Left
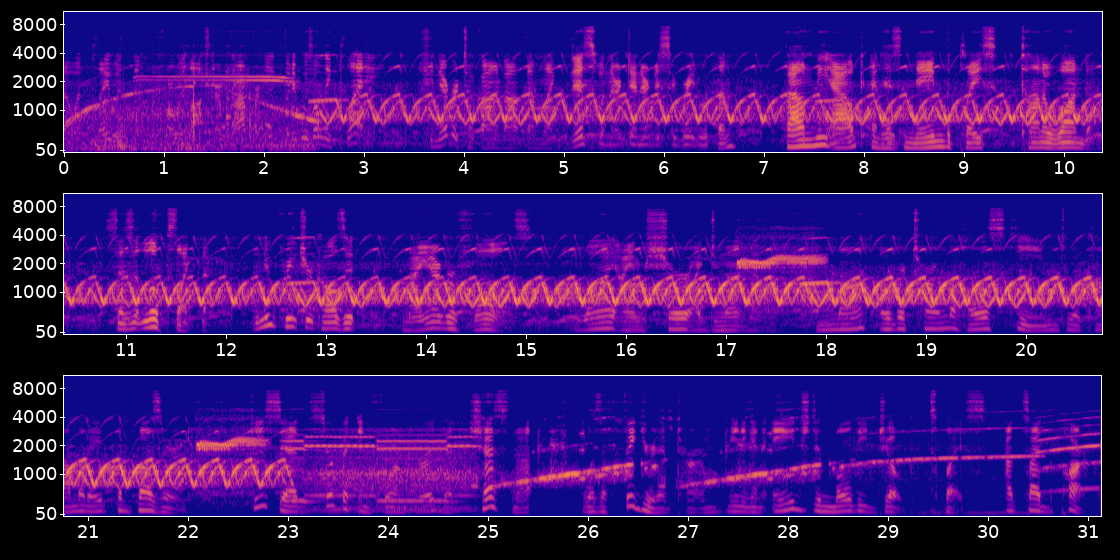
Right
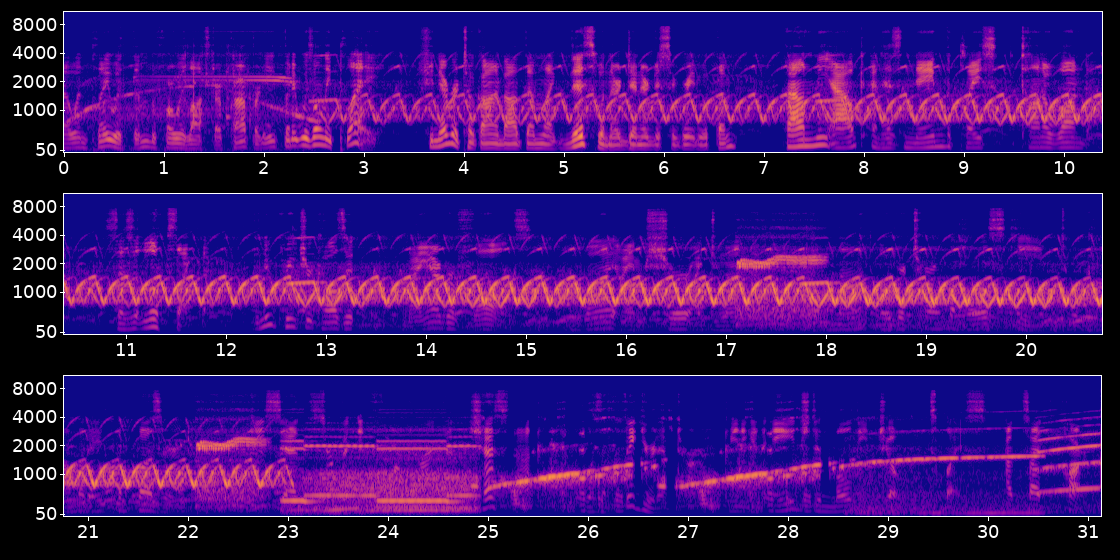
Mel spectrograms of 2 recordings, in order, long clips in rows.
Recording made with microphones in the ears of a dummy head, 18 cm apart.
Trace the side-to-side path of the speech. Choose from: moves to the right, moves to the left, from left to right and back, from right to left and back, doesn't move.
moves to the left.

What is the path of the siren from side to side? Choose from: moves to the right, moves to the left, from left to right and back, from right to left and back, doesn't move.
moves to the right.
